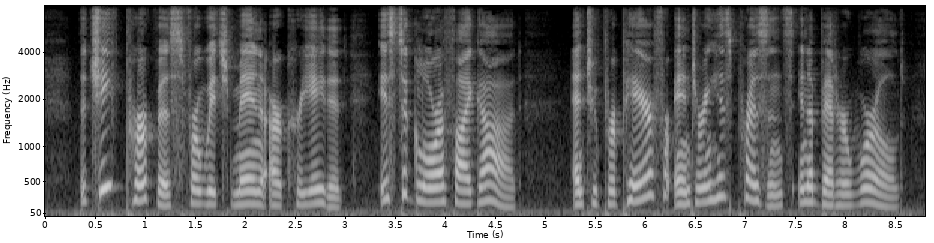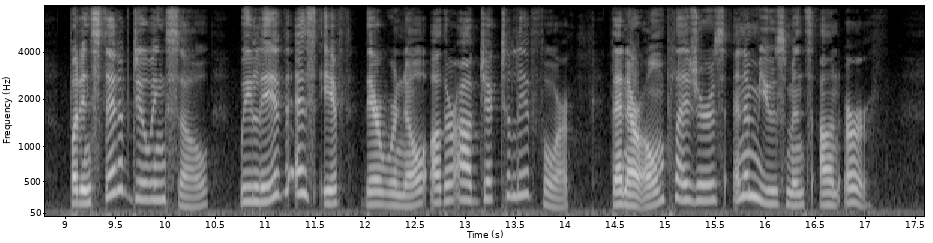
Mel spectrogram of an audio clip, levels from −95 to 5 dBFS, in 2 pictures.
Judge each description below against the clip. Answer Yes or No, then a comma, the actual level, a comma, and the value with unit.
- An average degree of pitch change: No, wide, 5.7 semitones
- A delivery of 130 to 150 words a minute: No, average, 165 wpm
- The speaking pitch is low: No, high, 195 Hz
